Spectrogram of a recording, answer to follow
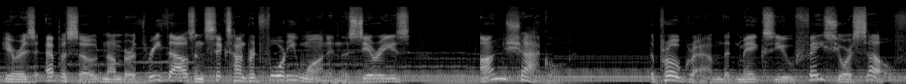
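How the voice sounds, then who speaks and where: Animated male radio announcer. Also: medium pitch, slow. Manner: polished, emphatic announcer delivery. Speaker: announcer and narrator. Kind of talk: scripted radio drama narration. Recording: music under the voice.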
